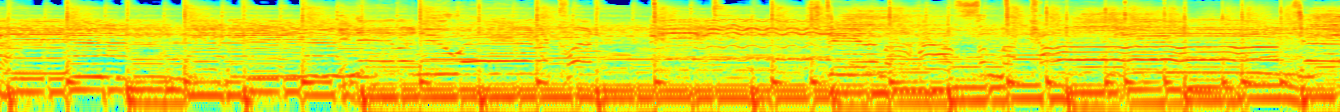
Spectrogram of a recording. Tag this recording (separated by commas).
Music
